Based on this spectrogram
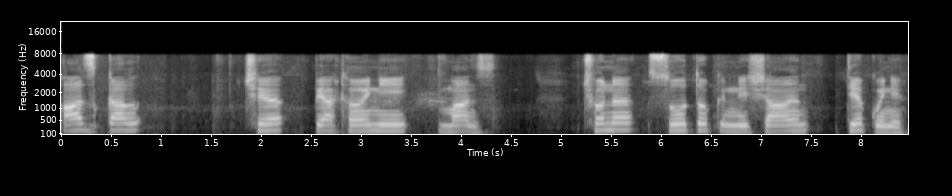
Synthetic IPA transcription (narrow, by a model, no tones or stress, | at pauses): azkɐl | t͡ʃʰie | paʈʰɐːni | mɐnz | t͡ʃʰunsoːt̪ukniʃaːn | t̪ikuni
